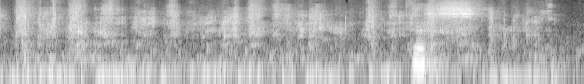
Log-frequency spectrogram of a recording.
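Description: Rubber-gloved hands kneading and rounding a ball of bread dough in a glass bowl: irregular squishing and rubbing strokes, with a short vocal sound about three seconds in.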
